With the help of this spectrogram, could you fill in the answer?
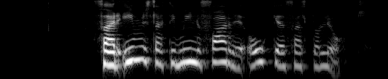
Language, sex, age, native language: Icelandic, male, 11, Icelandic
